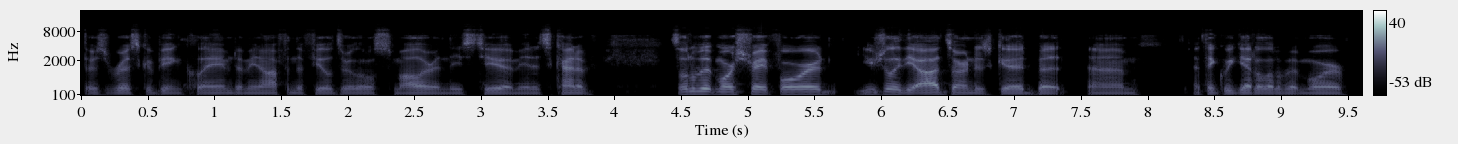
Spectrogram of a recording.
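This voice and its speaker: Bright crisp male racing analyst. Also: deep voice, flat delivery, dry recording. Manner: measured, hedging analysis. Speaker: racing co-host. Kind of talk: casual handicapping talk.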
